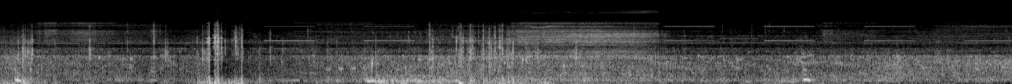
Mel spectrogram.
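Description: Scuba divers breathing through regulators underwater: a hissing inhale and the rush of exhaled bubbles, with the longest burst of bubbles a little past halfway. A faint high electronic beep repeats through the middle and later part.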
